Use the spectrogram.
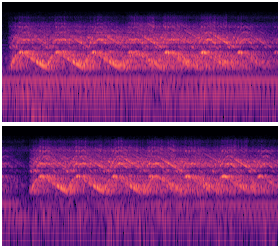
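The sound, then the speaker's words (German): An earthquake warning siren in Naples, set off when small tremors exceed set levels, wails loudly in rapid, repeated up-and-down sweeps, briefly dropping out and restarting midway before continuing. “So klingt es, wenn die vielen kleinen Erdbeben, die sie in Neapel messen, bestimmte Werte übersteigen.”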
